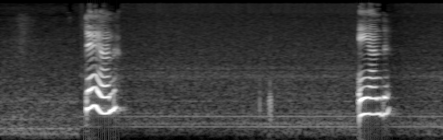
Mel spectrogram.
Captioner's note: in chipmunk voice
